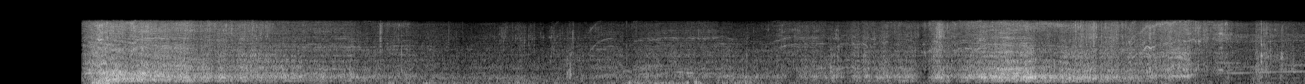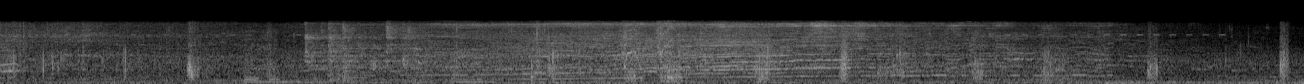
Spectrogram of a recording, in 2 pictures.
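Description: Electric RC monster truck (Losi LST XXL-E) driving on loose gravel: loud tyre and gravel noise with surges for the first half, then a motor whine that rises and falls in pitch with the throttle.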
